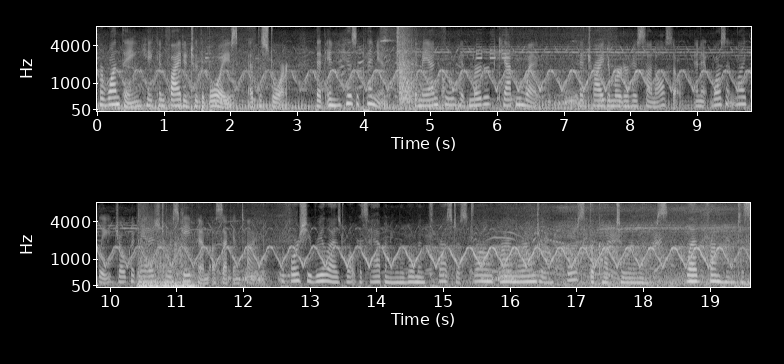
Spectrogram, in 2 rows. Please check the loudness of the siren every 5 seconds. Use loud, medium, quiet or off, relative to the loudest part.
loud, loud, medium, loud.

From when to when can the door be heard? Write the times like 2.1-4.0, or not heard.
4.2-5.2, 10.4-11.4.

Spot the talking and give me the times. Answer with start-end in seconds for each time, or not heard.
0.0-19.5.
